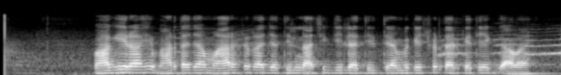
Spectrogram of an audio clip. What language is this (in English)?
Marathi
